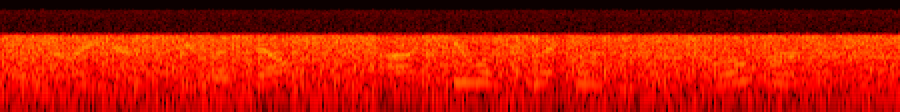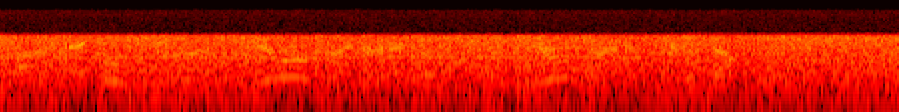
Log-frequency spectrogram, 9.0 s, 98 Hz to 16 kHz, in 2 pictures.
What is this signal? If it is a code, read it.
FT8, with speech.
